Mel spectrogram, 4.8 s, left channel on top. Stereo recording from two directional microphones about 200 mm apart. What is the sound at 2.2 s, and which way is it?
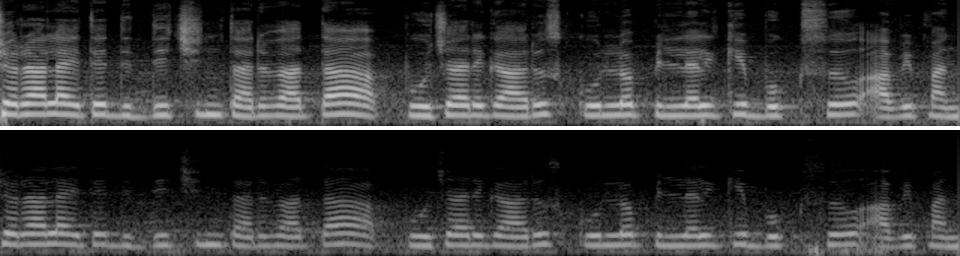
Speech, 25° left (ahead or behind).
